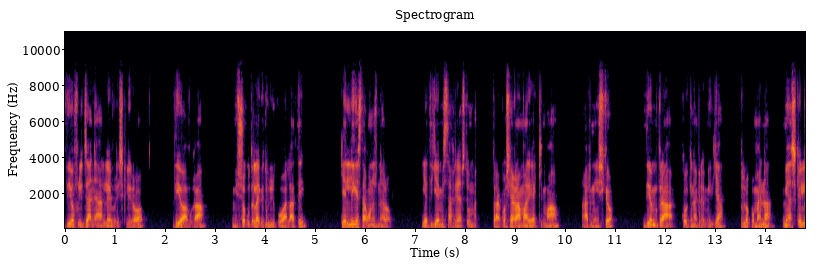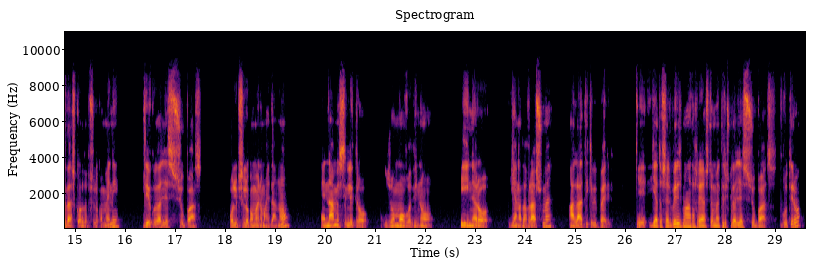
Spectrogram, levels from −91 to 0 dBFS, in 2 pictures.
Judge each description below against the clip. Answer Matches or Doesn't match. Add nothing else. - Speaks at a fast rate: Doesn't match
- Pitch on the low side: Matches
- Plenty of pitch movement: Doesn't match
